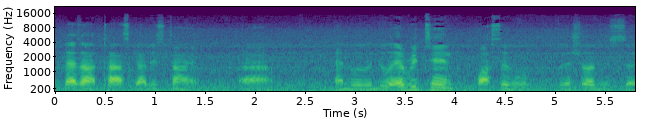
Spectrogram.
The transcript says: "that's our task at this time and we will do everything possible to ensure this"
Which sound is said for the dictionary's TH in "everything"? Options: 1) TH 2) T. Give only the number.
2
